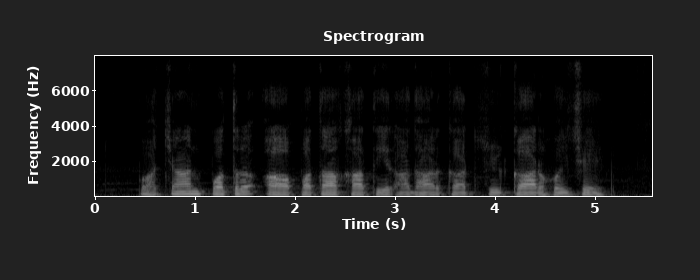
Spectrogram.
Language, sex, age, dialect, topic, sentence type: Maithili, male, 25-30, Eastern / Thethi, banking, statement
